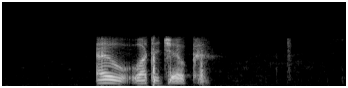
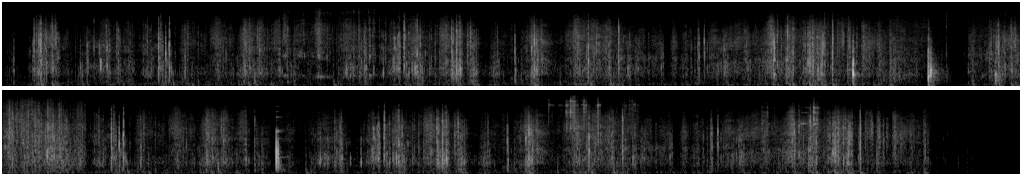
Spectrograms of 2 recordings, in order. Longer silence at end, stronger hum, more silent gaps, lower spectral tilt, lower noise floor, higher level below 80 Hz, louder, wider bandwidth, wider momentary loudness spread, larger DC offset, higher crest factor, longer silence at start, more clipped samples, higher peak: first, 1.4 s vs 0.9 s; neither; neither; first, -2.5 dB/octave vs -0.5 dB/octave; second, -69 dBFS vs -76 dBFS; first, -56 dBFS vs -64 dBFS; first, -19 LUFS vs -35 LUFS; second, 4.2 kHz vs over 20 kHz; second, 11 LU vs 14 LU; neither; second, 20 dB vs 36 dB; first, 0.95 s vs 0.05 s; neither; about the same, -2 dBFS vs -2 dBFS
